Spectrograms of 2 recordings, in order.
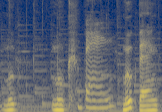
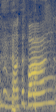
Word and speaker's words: mukbang: bang yeah it's not mooc bang um it's actually mukbang okay not that it's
